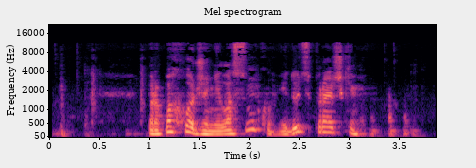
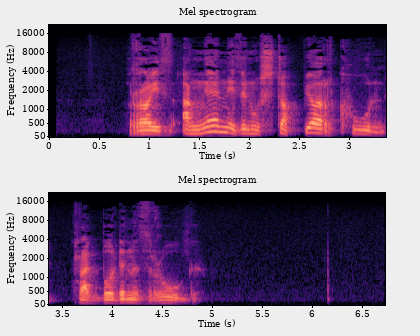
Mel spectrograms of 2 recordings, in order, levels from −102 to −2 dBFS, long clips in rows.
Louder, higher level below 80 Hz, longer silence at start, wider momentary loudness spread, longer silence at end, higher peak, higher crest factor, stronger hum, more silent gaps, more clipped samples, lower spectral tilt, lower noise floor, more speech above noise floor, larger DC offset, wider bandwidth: about the same, -25 LUFS vs -27 LUFS; first, -56 dBFS vs -80 dBFS; second, 0.1 s vs 0.8 s; first, 21 LU vs 13 LU; second, 0.25 s vs 1.9 s; about the same, -8 dBFS vs -8 dBFS; about the same, 18 dB vs 22 dB; neither; neither; neither; first, -7 dB/octave vs -5.5 dB/octave; second, -54 dBFS vs -73 dBFS; second, 30 dB vs 47 dB; neither; second, 11.5 kHz vs 16 kHz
